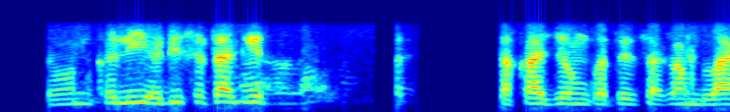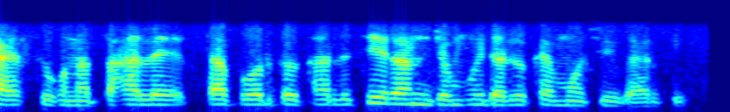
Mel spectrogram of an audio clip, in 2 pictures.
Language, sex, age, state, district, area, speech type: Santali, male, 18-30, West Bengal, Malda, rural, conversation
